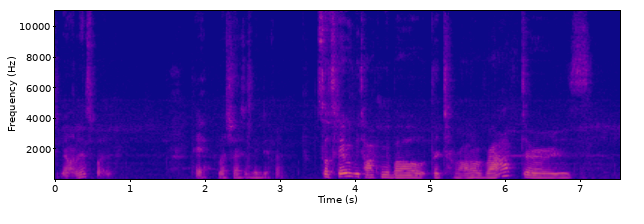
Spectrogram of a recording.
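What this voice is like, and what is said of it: Whispering. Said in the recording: “I'm whispering,”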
